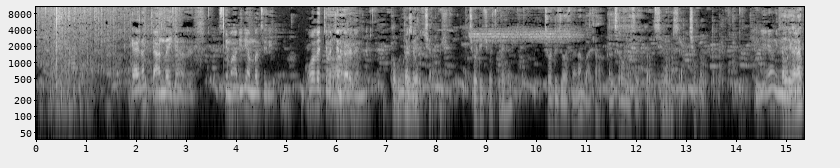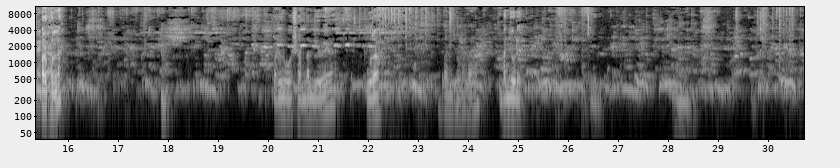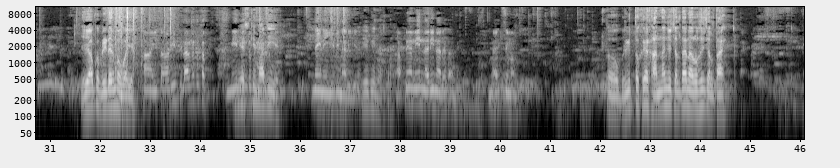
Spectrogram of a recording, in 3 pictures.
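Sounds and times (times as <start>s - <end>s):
pigeons cooing: 0.0s - 46.0s.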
